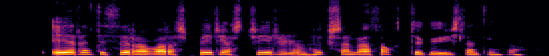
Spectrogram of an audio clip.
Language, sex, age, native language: Icelandic, female, 15, Icelandic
